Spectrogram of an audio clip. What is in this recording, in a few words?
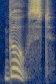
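"ghost", English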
